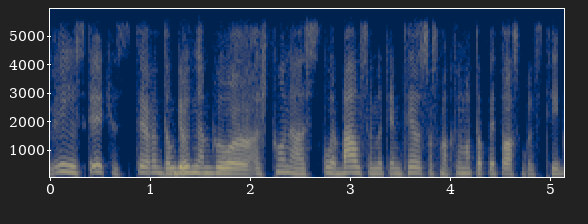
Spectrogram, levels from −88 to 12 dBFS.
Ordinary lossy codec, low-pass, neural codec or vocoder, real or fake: Opus, 32 kbps; 5.4 kHz; codec, 16 kHz, 0.5 kbps, X-Codec, HuBERT features, trained on general audio; fake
